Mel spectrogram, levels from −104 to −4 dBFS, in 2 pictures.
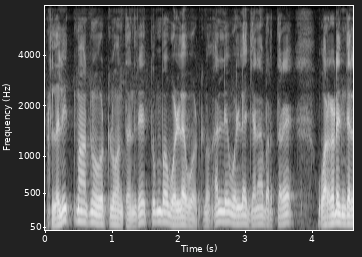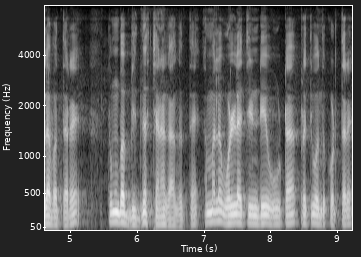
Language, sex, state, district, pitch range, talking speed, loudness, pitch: Kannada, male, Karnataka, Mysore, 95-120 Hz, 155 wpm, -21 LUFS, 105 Hz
